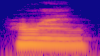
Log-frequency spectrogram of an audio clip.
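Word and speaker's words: Hoàng: bit okay so you get a correct Vietnamese pronunciation here soang hang this mean Mr okay drop okay now letter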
